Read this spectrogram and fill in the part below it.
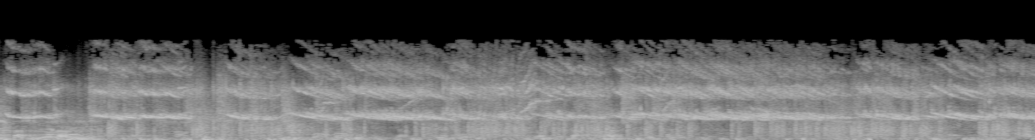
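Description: A large crowd chatters loudly all around, close by.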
